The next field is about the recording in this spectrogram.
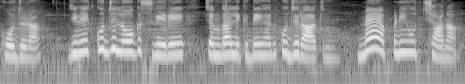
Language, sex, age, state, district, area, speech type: Punjabi, female, 18-30, Punjab, Jalandhar, urban, spontaneous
